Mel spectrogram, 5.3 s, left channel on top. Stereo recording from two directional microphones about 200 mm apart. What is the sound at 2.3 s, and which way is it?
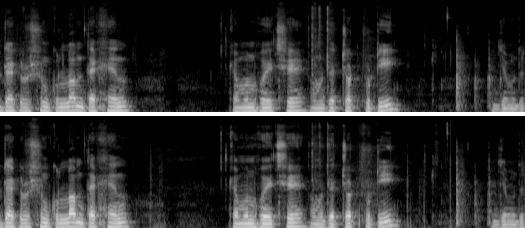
Speech, 25° right (ahead or behind).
